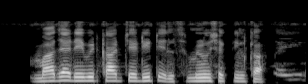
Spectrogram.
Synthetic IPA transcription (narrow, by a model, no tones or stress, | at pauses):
mad͡ʑʱjaɖeʋiɖkaɾɖ̚t͡ɕeɖiʈeːlsmɪɭũɕək̚t̪ilka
